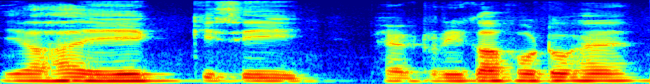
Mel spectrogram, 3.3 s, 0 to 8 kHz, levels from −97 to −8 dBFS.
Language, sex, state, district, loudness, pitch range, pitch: Hindi, male, Jharkhand, Ranchi, -18 LUFS, 115-120 Hz, 120 Hz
